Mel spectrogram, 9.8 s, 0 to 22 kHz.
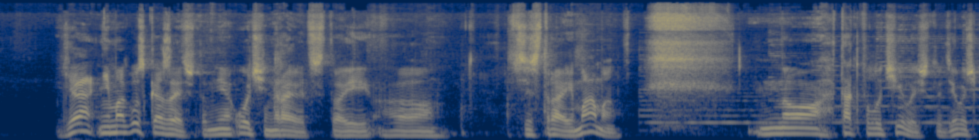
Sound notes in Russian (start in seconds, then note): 6.4 тяжело вздыхает; 6.7 вздыхает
